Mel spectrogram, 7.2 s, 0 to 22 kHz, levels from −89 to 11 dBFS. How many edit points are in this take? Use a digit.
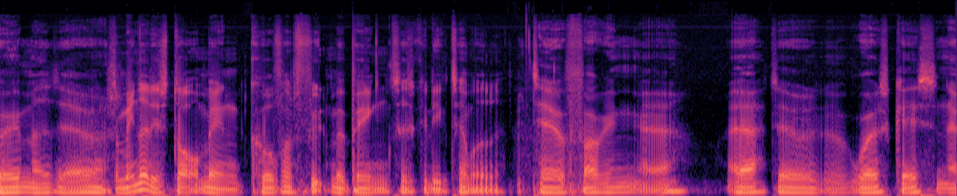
0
